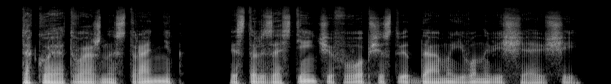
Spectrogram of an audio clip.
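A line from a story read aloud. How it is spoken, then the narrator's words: Whisper. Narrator (Russian): Анна прошептала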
